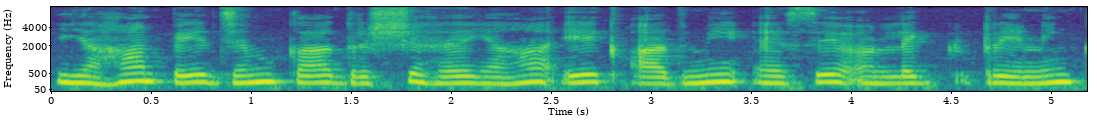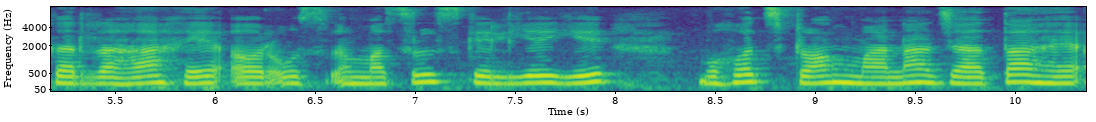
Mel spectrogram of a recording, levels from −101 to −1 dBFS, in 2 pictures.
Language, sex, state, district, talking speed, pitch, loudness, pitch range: Hindi, female, Bihar, Muzaffarpur, 150 wpm, 205 Hz, -14 LUFS, 195-225 Hz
